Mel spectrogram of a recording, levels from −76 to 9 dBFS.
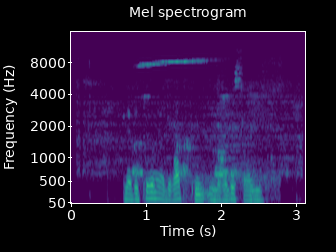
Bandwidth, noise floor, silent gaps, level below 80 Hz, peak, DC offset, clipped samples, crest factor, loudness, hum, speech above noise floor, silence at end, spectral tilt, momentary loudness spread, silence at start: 11 kHz; -57 dBFS; none; -62 dBFS; -12 dBFS; under 0.1%; under 0.1%; 20 dB; -31 LUFS; none; 26 dB; 0.05 s; -5.5 dB/octave; 13 LU; 0.7 s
